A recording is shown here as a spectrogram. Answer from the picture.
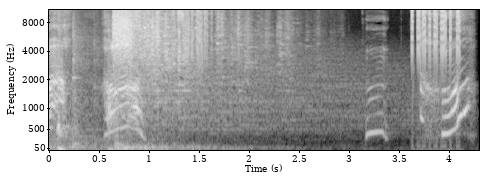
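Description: Cartoon crash sound effect of something shattering, sudden about a second in, then fading away over the next two seconds, with a short vocal cry at the moment of the crash.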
